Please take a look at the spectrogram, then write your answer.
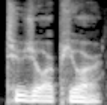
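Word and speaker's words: toujours pur: What is the French pronunciation? We've been waiting. – Oh, it's toujours pure.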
